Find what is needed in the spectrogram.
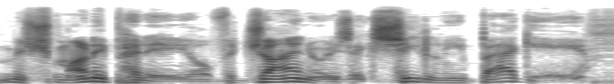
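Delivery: put-on soft, slushy Scottish accent; Sean Connery. Game master showing that sort of quip, Sean Connery accent. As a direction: murmur it low with slurred Scottish sibilants. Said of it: "Sean Connery accent".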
